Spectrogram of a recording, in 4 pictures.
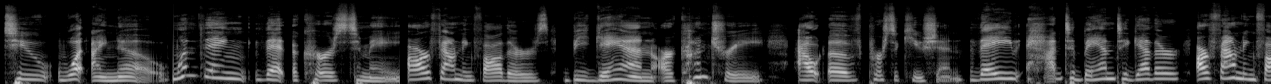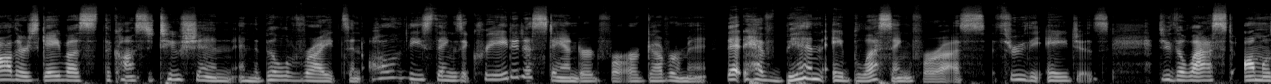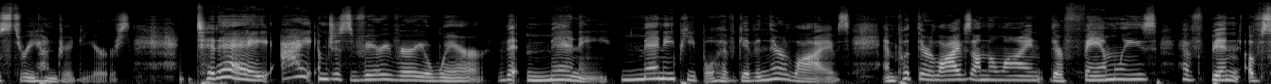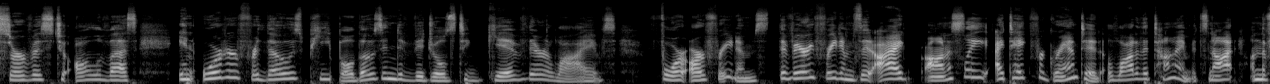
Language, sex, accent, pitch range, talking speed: English, female, American, 180-245 Hz, 150 wpm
